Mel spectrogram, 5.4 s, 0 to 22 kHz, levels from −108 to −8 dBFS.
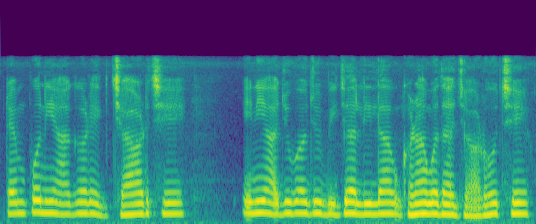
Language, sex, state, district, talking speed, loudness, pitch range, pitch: Gujarati, female, Gujarat, Valsad, 155 wpm, -14 LUFS, 180-195 Hz, 190 Hz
